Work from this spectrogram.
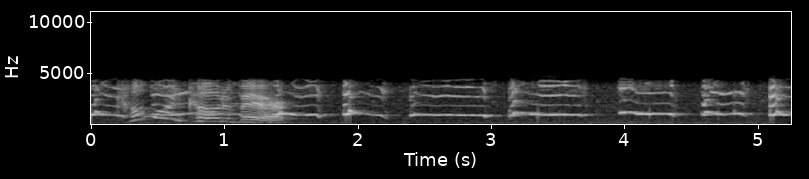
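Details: Black Labrador Retriever puppy named Dakota Bear, a female, whining while trying to get down the stairs at home; thin, steady high whines recur about once a second, each held briefly, over a person's high-pitched talking early on.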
